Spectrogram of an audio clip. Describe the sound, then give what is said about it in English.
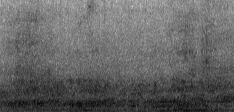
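A Ferrari sports car speeds past on a fast road in Malta, its engine a loud, steady roar blended with a broad rushing noise. “And that's a Ferrari just going past, using it as a racetrack.”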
